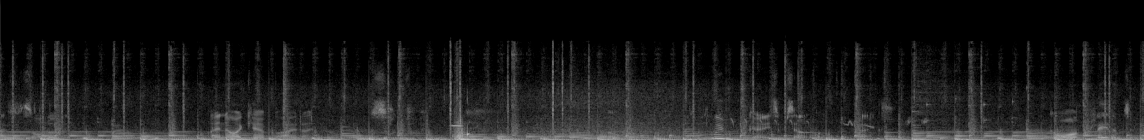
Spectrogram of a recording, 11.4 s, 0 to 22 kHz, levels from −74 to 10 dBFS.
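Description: There are no technical faults to describe in this audio.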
